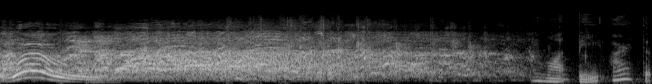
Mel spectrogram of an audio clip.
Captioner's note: laughs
